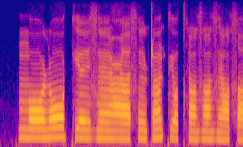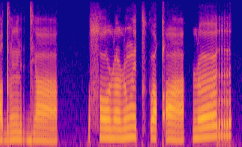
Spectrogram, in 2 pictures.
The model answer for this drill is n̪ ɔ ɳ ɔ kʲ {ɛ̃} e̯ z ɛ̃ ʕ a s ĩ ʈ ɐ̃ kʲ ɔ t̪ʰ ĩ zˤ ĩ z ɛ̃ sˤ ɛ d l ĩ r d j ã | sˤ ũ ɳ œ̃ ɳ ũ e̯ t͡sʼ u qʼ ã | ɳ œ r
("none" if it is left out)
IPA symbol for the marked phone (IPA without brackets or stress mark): ɛ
